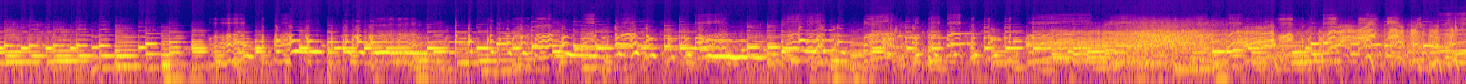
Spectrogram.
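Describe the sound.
John Cleese and Graham Garden sing a familiar melody in barks, yelps and clucking squawks, imitating a dog and a chicken. The performance is loud and continuous, with the animal noises riding the tune throughout.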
